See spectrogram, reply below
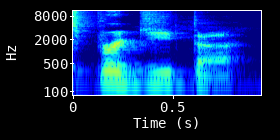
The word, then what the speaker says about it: Brigitte: I don't like Bridget. She hurts me, but it's Brigitte. That's how you pronounce it.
